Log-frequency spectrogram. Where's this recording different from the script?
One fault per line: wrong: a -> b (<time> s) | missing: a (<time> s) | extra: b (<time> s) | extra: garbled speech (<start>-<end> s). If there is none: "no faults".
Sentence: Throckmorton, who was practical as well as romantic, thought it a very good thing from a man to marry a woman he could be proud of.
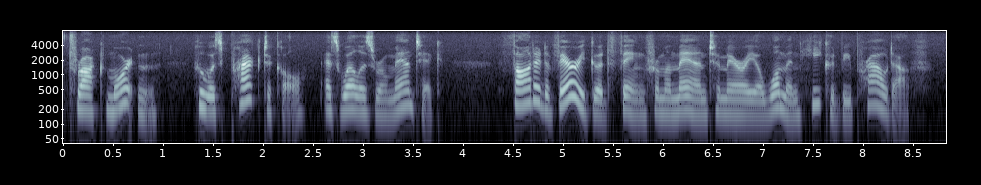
no faults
